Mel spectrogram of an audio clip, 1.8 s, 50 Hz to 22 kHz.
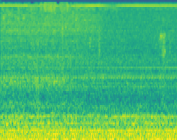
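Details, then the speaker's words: Commodore PC10-II RLL hard drive after stuck heads freed and returned to track zero: even, constant low hum with no scraping or clicking as the drive runs and boots to DOS; normal spin. "yes it Poots and we are in DOS that is awesome so the heads were just a bit stuck Perfect"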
